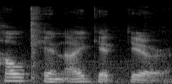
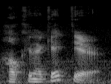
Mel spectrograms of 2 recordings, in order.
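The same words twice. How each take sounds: First: "How can I get there?" said evenly, with no word stressed, very slow; flat Korean-style English. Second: "How can I get there?" with a strong beat on get and the rest reduced; stressed English. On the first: Teacher demonstrating flat unstressed English, very slow. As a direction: give every syllable of "How can I get there?" the same weight, like Korean. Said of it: "라고 한국어처럼 발성합니다". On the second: Teacher demonstrating natural stressed English. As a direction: punch "get" in "How can I get there?" and let the other words slide. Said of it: "같이 강세를 넣어 발성하는".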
